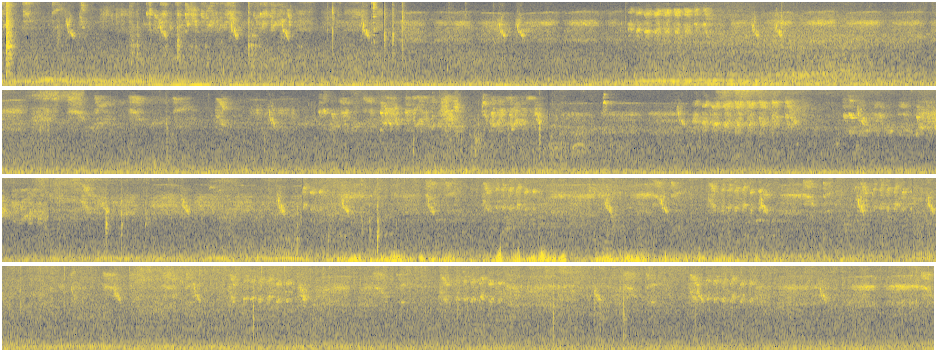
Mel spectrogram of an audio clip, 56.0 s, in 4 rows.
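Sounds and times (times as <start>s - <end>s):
outdoor hiss: 0.0s - 56.0s
small birds chirping: 0.0s - 56.0s.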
